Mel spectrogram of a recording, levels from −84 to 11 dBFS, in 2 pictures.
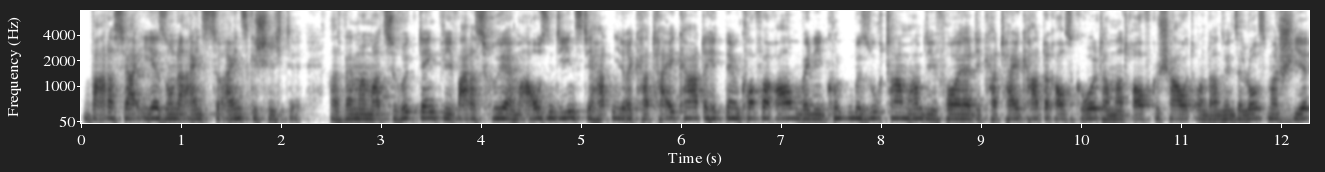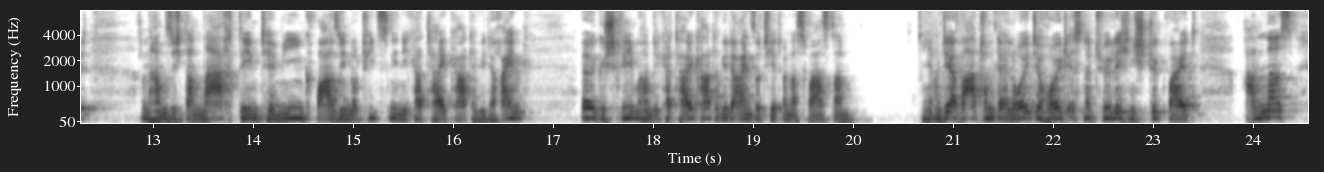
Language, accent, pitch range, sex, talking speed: German, German, 125-150 Hz, male, 205 wpm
